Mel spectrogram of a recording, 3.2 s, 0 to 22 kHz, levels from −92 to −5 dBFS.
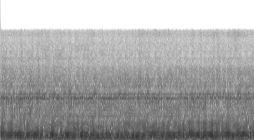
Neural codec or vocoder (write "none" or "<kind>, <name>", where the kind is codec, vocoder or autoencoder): vocoder, WaveNeXt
